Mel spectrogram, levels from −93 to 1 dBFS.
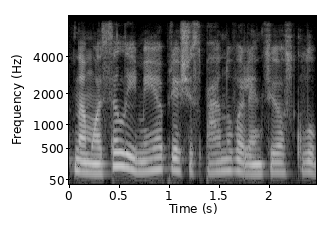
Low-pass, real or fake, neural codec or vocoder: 7.2 kHz; real; none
